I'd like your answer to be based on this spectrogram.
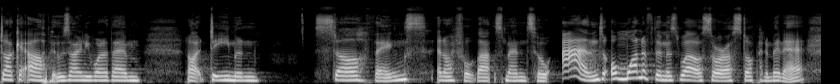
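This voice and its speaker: Against a quiet background, a woman keeps a moderate pace and very even loudness with ordinary pitch variation. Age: 20s. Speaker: podcast host. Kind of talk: casual chat. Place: studio. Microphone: studio mic.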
